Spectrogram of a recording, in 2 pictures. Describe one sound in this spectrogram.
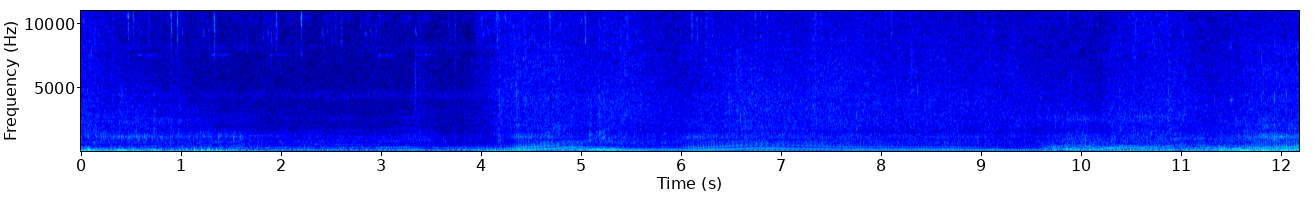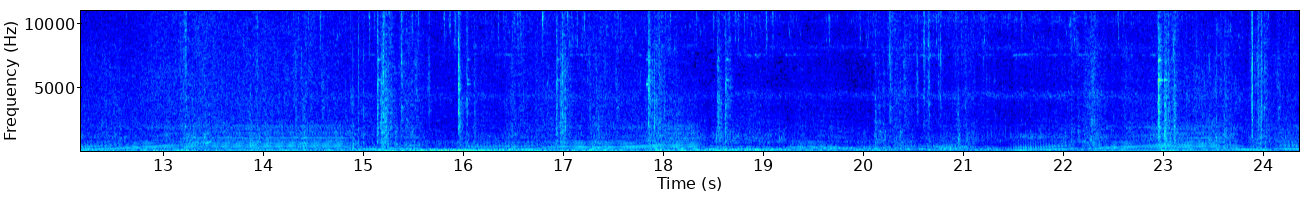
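A vehicle engine hums and revs up and down.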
